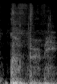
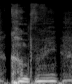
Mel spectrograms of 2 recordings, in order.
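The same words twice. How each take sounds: First: Soft whisper. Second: Higher urgent plea. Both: Acted. Intimate roleplay with a lover.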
